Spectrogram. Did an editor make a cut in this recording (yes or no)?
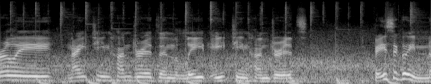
no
